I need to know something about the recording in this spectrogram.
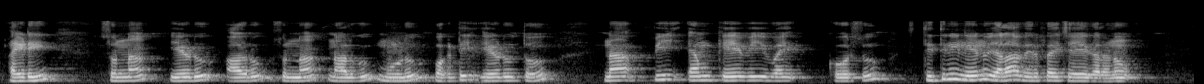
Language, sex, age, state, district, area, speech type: Telugu, male, 18-30, Andhra Pradesh, N T Rama Rao, urban, read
